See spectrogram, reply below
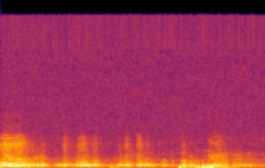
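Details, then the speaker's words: Faint rhythmic whooshing pulses from a handheld Doppler demonstrated during a scientific session: triphasic arterial Doppler signal. "can you hear the triphasic sound it's over the ril Tre no"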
